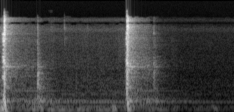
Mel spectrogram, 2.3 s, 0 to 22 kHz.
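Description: Two hard hammer blows of steel on the steering knuckle of a 2003 Ford F-150, about a second and a quarter apart, each ringing briefly. The knuckle is being struck to shock loose the tapered stud of the worn upper ball joint.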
